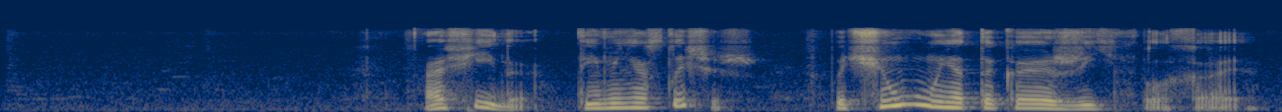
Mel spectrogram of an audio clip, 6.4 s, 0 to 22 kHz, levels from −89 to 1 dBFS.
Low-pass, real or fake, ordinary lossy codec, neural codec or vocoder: none; real; none; none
